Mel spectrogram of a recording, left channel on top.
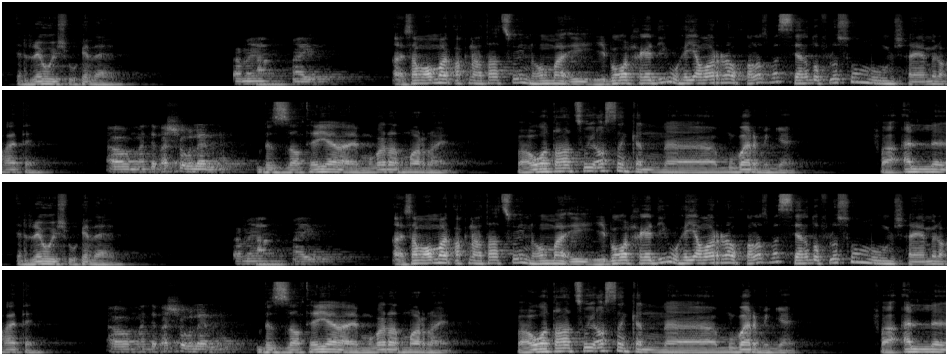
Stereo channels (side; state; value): both; normal; correlation 0.96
